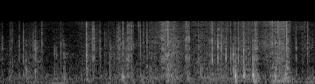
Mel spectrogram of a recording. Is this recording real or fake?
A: fake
